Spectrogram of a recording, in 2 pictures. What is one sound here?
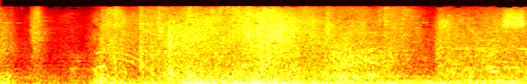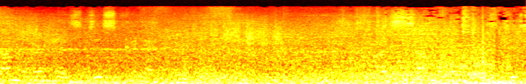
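Game battle effects crackle and clash.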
